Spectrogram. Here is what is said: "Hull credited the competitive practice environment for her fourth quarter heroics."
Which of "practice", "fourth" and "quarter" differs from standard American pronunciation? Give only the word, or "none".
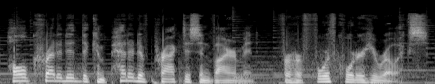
none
